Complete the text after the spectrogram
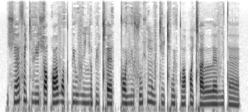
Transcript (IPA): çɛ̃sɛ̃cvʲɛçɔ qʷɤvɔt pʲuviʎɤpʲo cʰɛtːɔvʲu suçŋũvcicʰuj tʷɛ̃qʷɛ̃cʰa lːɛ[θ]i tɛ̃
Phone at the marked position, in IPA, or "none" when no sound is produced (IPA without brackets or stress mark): v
